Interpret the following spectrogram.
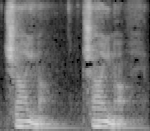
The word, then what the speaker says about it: China: وزي ما اتفقنا إن CH اتنطق ش. China.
